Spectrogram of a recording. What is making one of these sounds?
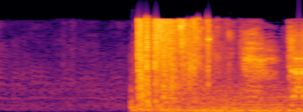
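A loud explosion blasts close by.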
